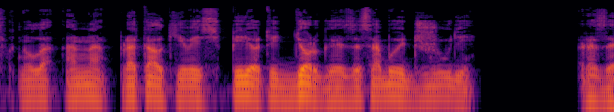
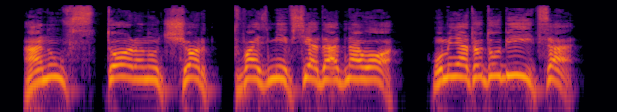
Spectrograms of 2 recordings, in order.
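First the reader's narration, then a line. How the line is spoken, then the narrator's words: Shouting. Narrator (Russian): крикнула она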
